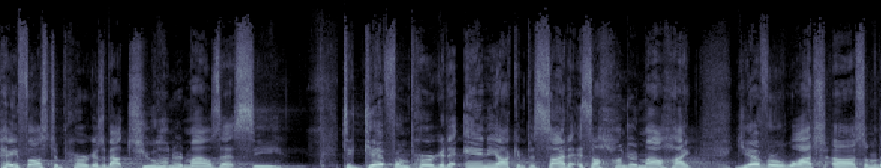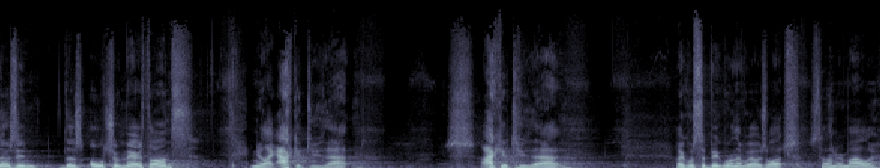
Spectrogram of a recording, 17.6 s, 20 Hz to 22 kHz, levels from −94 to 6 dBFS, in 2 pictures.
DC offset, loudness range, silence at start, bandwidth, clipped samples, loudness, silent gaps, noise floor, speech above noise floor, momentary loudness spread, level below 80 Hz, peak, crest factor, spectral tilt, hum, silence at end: under 0.1%; 7 LU; 0 s; 19.5 kHz; under 0.1%; -26 LUFS; none; -64 dBFS; 38 dB; 11 LU; -82 dBFS; -4 dBFS; 22 dB; -5.5 dB/octave; none; 0 s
